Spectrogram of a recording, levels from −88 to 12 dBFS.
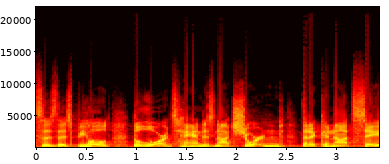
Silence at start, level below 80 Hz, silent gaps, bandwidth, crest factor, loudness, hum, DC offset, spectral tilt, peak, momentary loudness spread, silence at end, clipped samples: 0 s; -66 dBFS; none; 11 kHz; 14 dB; -16 LUFS; none; under 0.1%; -5 dB/octave; -2 dBFS; 4 LU; 0 s; under 0.1%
